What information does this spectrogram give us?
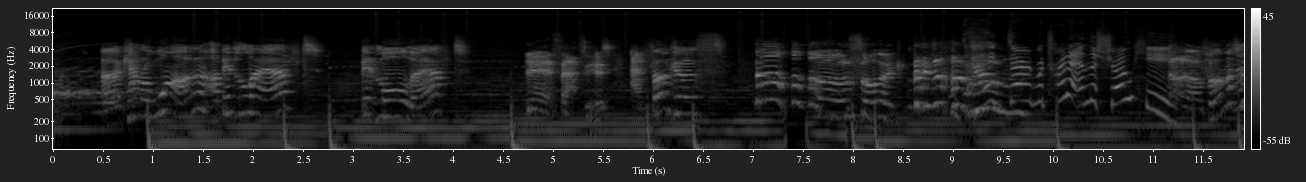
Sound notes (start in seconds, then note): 8.6 laughter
